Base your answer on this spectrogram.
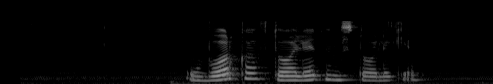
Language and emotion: Russian, neutral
